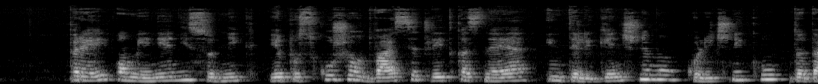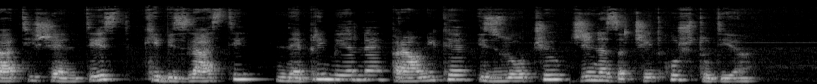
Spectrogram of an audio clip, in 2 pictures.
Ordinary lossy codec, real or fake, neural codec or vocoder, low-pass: MP3, 64 kbps; real; none; 19.8 kHz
